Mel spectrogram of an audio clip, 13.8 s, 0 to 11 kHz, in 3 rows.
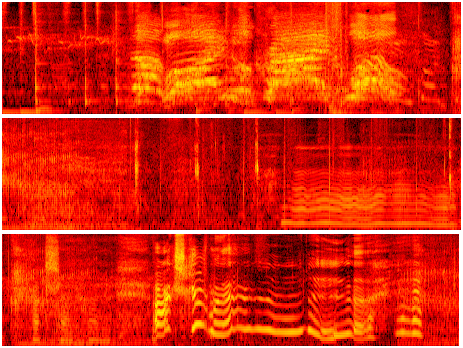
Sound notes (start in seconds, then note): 4.6 Theo snoring, smacking lips; 6.6 humming quietly; 13.3 snoring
